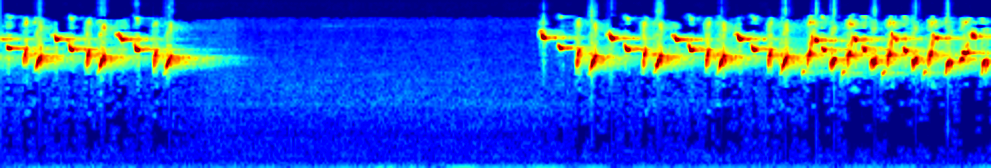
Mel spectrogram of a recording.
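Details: European goldfinch singing: a quick run of bright, tinkling twittered notes fades out, then after a short pause a longer, denser stretch of fast, liquid twitters resumes and carries on steadily.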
